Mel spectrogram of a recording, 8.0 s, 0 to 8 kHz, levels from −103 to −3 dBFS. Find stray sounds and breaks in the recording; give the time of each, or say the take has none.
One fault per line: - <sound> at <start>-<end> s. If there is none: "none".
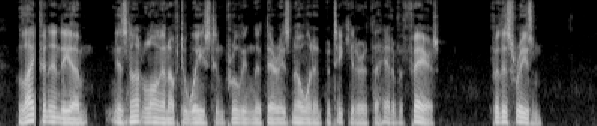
- dropout at 0.5-0.5 s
